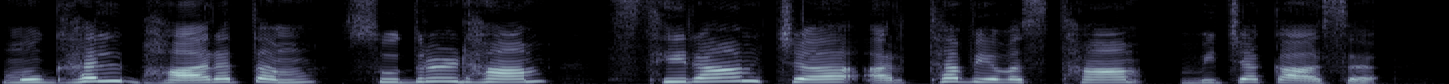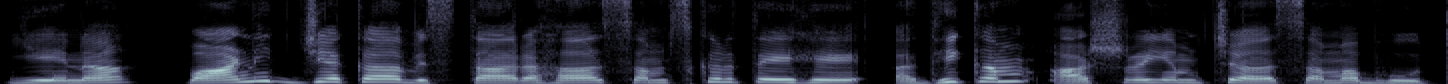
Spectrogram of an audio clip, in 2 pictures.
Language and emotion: Sanskrit, neutral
